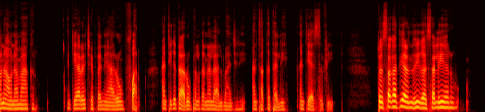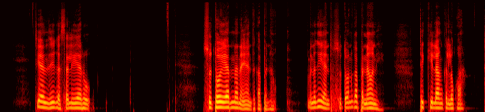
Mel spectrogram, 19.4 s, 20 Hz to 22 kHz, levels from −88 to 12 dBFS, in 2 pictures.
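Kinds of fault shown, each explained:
Lost packet rebuilt from error correction: at 1.55 s and 9.09–9.11 s, a lost 20 ms packet plays from its low-bitrate backup copy, so there's no gap, just briefly rougher, noisier speech.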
